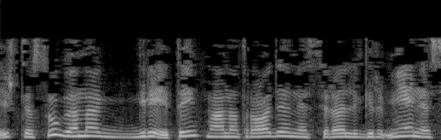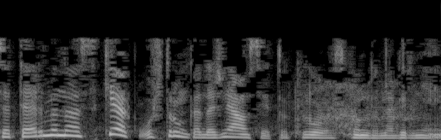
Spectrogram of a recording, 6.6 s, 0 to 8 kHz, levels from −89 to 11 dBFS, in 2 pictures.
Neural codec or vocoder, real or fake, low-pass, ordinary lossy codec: codec, 16 kHz, 4 kbps, FunCodec, trained on Chinese and English, 50 frames a second; fake; 7.2 kHz; MP3, 24 kbps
